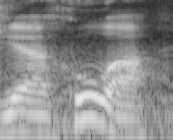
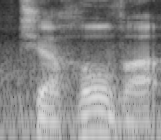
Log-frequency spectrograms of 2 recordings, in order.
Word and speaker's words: Yahuwah: God in our worship, and that name is Yahuwah and not Jehovah or Yehovah.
